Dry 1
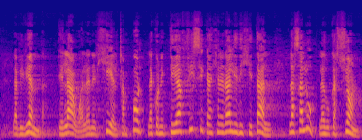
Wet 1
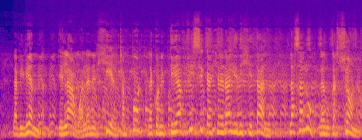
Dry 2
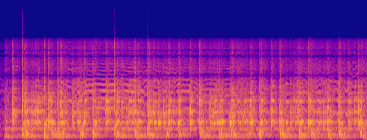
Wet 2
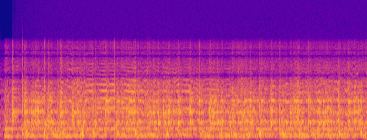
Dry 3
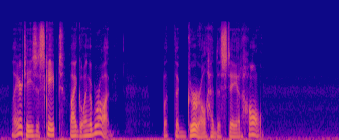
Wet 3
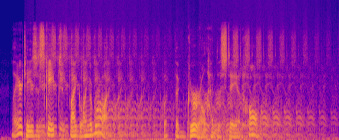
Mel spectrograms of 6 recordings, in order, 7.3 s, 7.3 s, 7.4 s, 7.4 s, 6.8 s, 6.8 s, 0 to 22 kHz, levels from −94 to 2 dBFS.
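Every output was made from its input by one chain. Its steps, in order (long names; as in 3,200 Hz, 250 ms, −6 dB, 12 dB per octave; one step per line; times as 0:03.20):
bass and treble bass 0 dB, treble −3 dB
downward compressor, threshold −20 dBFS
dynamic equaliser 520 Hz, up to −5 dB, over −39 dBFS, Q 6.1
boost into a limiter +12.5 dB
feedback echo at a low word length 232 ms, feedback 80%, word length 7 bits, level −12.5 dB
level −1.5 dB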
